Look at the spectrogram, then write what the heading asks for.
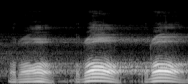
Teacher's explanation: রয়ের উপর যদি জবর হয় তাহলে র র র মোটা করে করে পড়তে হবে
